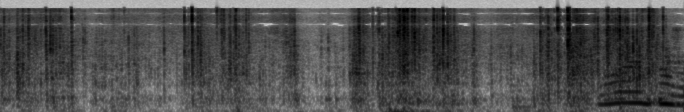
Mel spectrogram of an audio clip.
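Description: A plastic foil bag printed with a thank-you message crinkles while an order is packed, with soft irregular rustles building to a louder crinkle at the end, and someone speaking alongside.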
